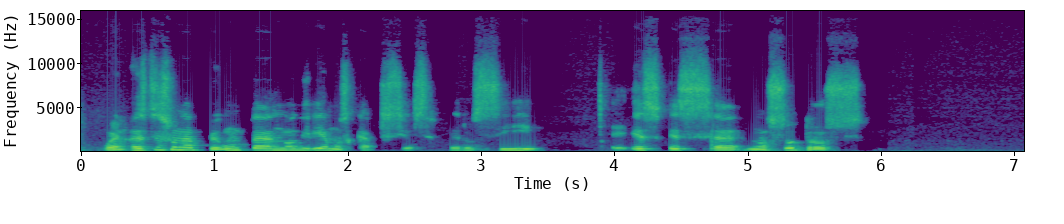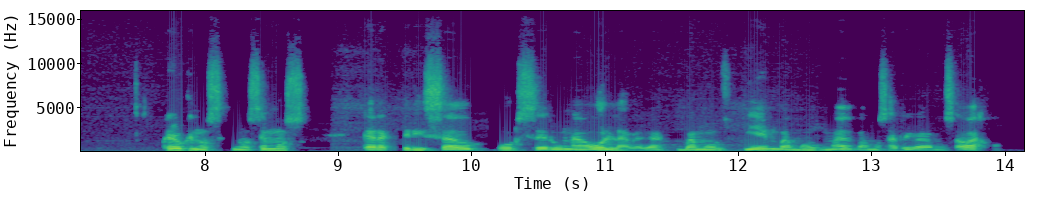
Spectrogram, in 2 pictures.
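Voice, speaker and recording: Using lively intonation, a man with a high pitch speaks at a fairly slow pace. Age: 60s. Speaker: theatre director and actor. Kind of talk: interview. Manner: hesitant, many fillers.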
